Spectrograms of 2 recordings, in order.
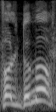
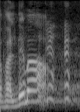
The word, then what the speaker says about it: Voldemort: Non, mais c'est Voldemort, pas Valdemar. Vous avez changé les voyelles.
